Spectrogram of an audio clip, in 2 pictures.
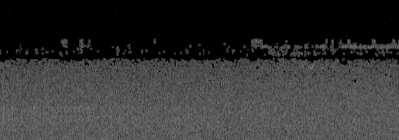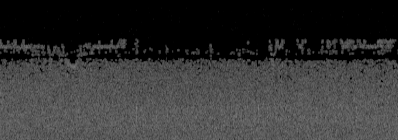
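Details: Steady broadband hiss like rushing water or wind noise throughout, with no animal calls.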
